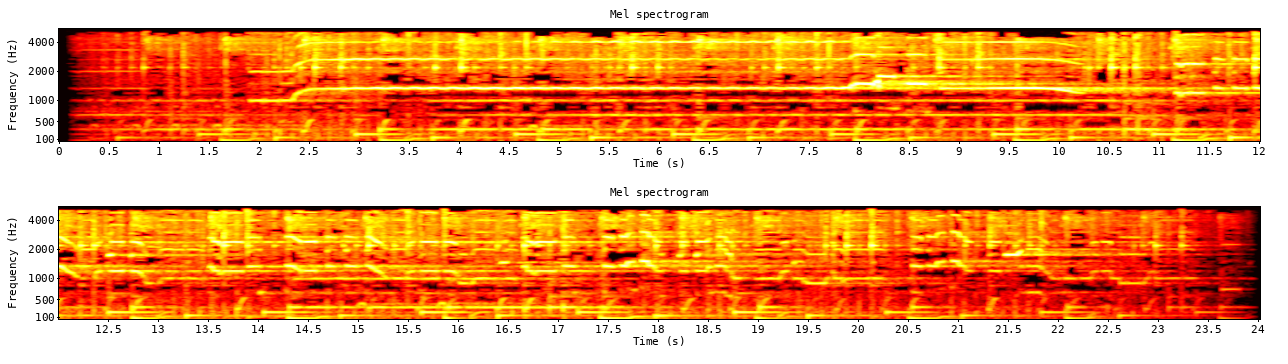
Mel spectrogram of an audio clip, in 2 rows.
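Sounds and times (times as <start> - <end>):
raga music: 0.2 - 24.0.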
